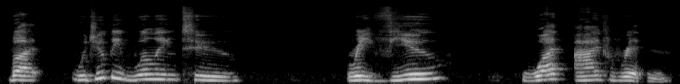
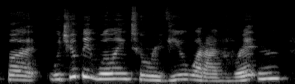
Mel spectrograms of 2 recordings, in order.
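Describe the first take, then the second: First: It is said slowly. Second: It is said at a natural pace.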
